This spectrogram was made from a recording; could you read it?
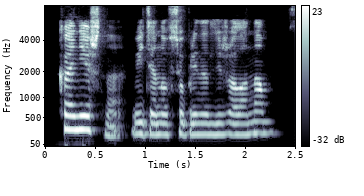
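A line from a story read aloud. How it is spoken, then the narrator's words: Smug snort. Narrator (Russian): самодовольно хмыкнул Аларикус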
